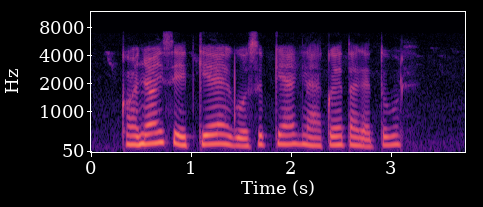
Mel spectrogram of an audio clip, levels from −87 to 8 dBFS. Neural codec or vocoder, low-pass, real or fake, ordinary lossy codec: none; 7.2 kHz; real; none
